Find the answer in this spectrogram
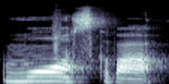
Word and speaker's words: Москва: Then Москва. Why is it so? Well, the letters are M, O, S, K, V, A. But the last syllable is stressed. That is why not Moskva, but Moskva, Moskva, Moscow.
